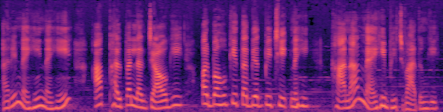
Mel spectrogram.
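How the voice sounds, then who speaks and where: A woman's voice: fairly high pitch, lively intonation, unhurried, faint music behind. A woman playing a friendly, generous neighbour in a cartoon story, chatty, familiar and insistent.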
